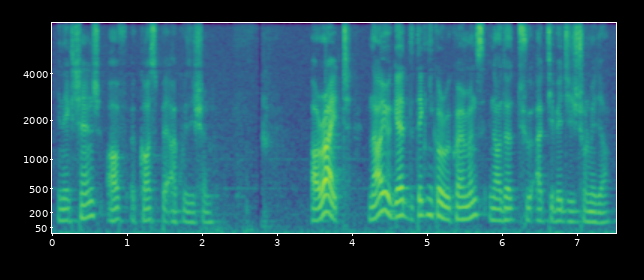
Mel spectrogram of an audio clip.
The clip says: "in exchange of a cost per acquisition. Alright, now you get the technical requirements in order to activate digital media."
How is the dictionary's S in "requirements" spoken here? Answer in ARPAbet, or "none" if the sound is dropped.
S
